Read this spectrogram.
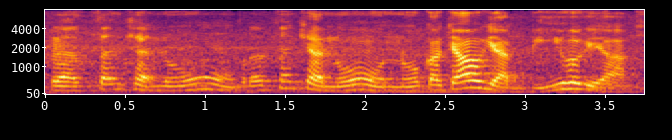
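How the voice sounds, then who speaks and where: A man's voice: a little high, animated, normal speed, noisy background. Male tutor, jokey exam-prep lesson style, repeats each answer. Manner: playful, acts out student questions, repeats answers. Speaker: teacher.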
